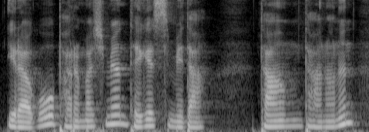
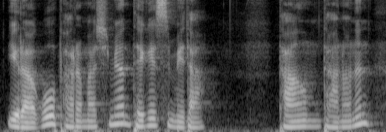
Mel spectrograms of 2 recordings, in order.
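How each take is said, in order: Both takes have the same delivery.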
